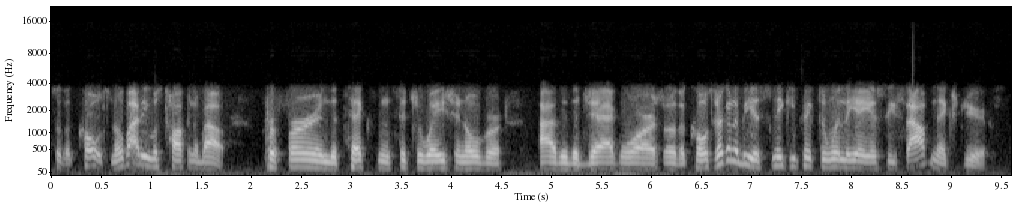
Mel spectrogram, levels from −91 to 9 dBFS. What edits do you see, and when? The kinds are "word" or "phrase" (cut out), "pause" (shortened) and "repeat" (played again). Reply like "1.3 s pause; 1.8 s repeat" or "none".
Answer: none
